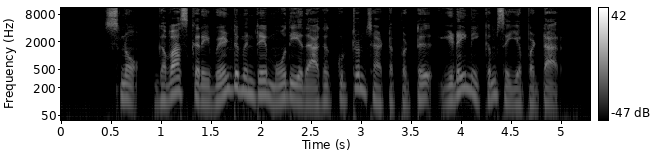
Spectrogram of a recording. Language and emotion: Tamil, neutral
